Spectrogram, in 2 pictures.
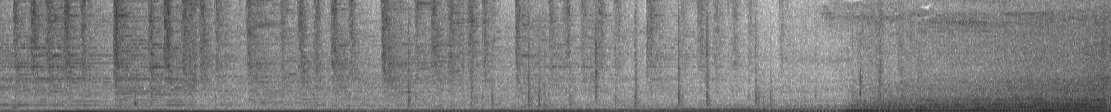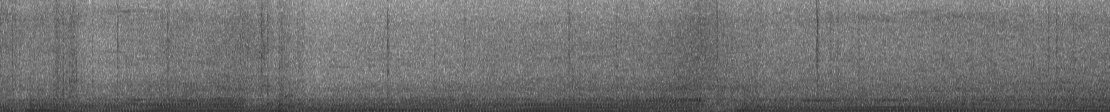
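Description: A supercar at a charity track event accelerates hard, its engine rumbling low and then climbing through rising revs and gear changes, loud and close throughout.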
